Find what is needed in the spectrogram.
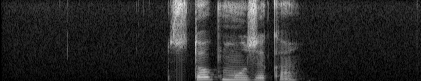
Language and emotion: Russian, neutral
